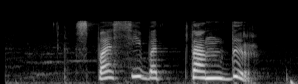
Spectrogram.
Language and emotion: Russian, positive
